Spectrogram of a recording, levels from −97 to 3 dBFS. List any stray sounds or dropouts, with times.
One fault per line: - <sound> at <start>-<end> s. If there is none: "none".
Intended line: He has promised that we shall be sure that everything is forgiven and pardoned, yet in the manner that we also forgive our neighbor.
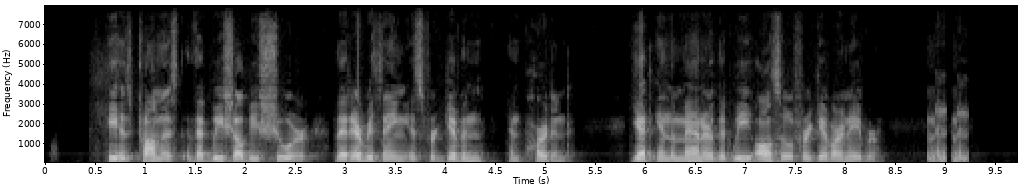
- laugh at 8.8-9.2 s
